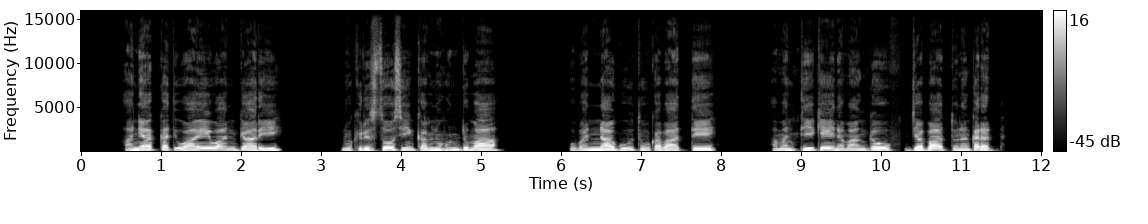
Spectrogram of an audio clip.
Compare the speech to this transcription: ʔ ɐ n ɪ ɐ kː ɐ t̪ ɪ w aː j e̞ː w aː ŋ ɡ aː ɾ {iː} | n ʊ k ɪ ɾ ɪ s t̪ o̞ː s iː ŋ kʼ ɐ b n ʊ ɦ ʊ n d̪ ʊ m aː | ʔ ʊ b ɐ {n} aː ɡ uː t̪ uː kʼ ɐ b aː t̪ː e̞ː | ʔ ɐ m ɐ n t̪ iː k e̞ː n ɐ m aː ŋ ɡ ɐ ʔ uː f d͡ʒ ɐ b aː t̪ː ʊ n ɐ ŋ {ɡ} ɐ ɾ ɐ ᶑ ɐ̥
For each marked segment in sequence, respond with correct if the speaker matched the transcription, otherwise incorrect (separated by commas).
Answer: correct, incorrect, incorrect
